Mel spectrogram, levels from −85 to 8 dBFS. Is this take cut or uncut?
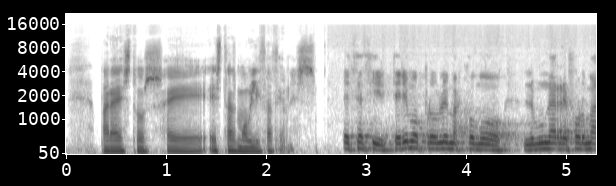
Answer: uncut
